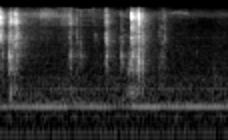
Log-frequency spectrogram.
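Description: A few light clicks and rattles of metal jig heads and hooks being handled in a plastic tackle-box compartment, the sharpest about a second in.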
